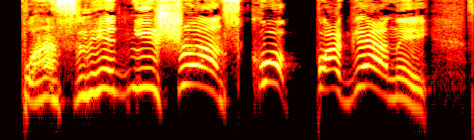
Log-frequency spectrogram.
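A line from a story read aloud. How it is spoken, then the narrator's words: Shouted angrily. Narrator (Russian): заорал Туз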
